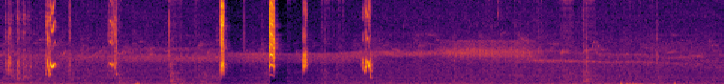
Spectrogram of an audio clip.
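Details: Pet budgerigar playing with its homemade toy: a handful of short, sharp chirps scattered over several seconds, mixed with dry clicks and taps from the toy and a low background hum.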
